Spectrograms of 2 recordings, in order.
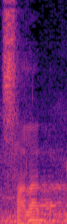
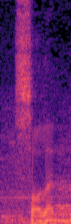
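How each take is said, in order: First: It is said in a Padang regional accent. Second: It is said in a standard Indonesian accent.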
